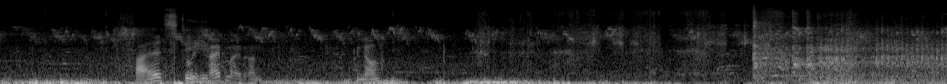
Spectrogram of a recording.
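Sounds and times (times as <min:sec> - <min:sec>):
faint birdsong: 0:00.0 - 0:09.4
speech: 0:01.3 - 0:02.8, 0:03.6 - 0:04.2
truck engine starting and idling beside a preserved section of old city wall: 0:07.5 - 0:09.4.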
